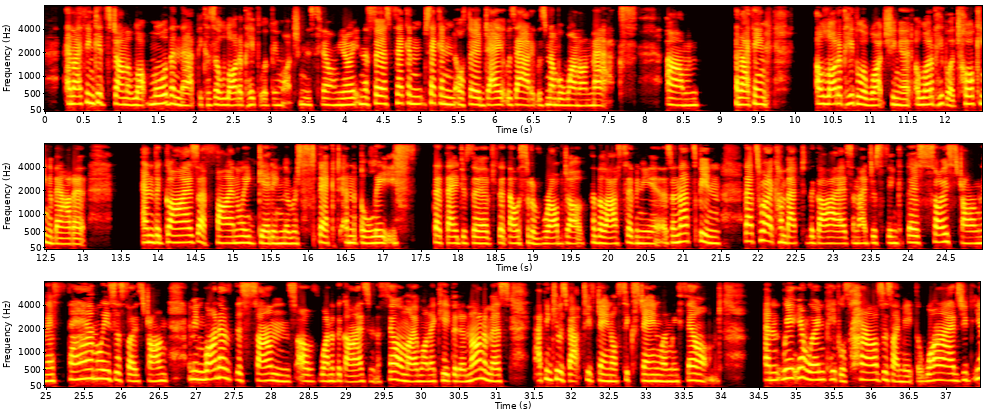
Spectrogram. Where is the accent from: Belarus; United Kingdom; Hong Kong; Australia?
Australia; now in United States; but obviously I'm Australian. I've lived in America for 21 years.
